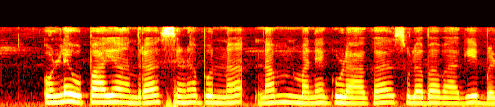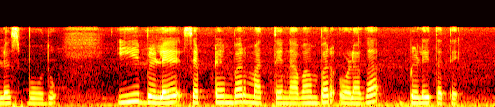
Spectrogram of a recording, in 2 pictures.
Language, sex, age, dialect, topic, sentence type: Kannada, female, 31-35, Central, agriculture, statement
